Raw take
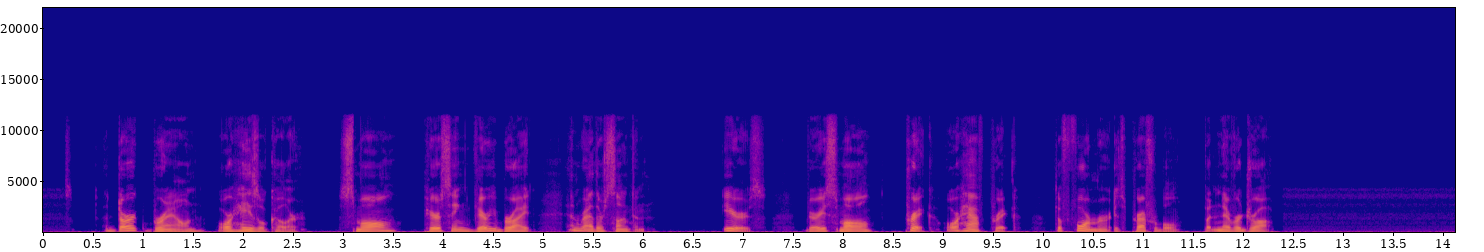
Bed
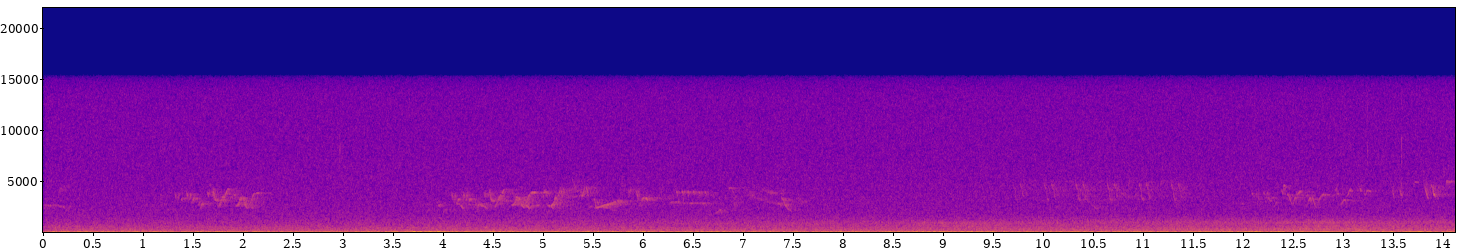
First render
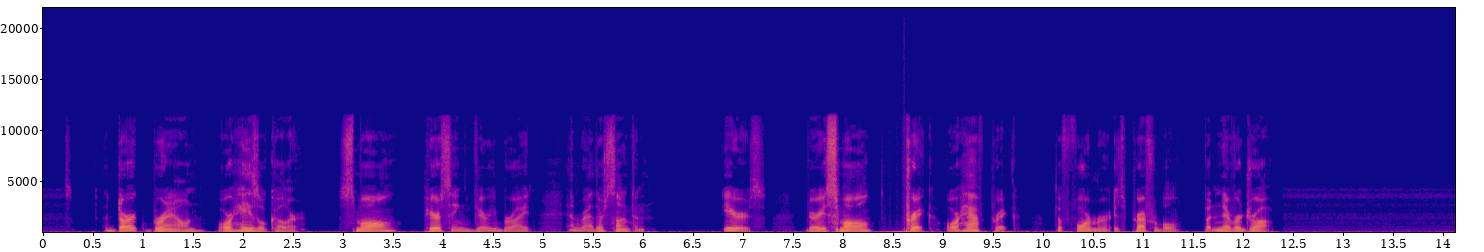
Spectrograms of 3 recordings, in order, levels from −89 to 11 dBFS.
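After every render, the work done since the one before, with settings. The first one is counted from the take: 4.08–5.56 compressor, threshold -28 dBFS; 7.69–8.75 backwards sustainer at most 71 dB/s; 9.41–10.71 ring modulator 51 Hz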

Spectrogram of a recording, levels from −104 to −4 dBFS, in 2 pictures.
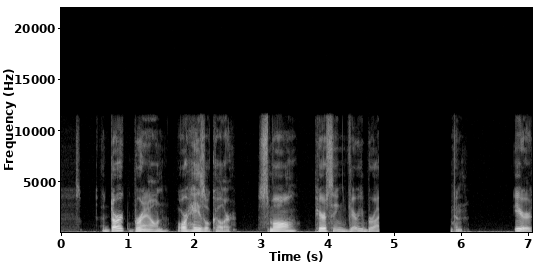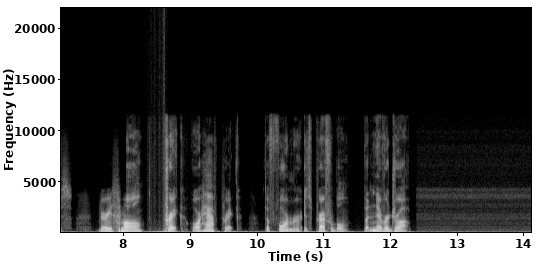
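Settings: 4.77–5.85 mute; 7.06–8.04 LPF 4600 Hz -> 1900 Hz 24 dB/oct; 9.14–9.6 air absorption 110 m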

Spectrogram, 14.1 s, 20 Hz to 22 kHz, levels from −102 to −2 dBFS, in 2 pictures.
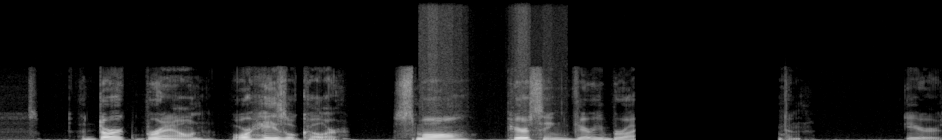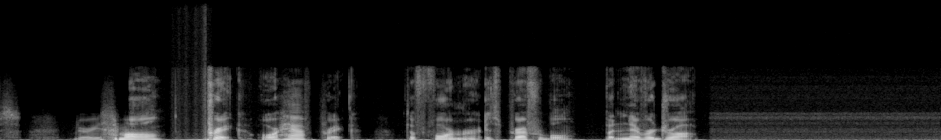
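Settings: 3.15–4.28 block floating point 7-bit; 5.87–7.83 compressor 2:1, threshold -46 dBFS; 10.45–11.71 Butterworth band-stop 860 Hz, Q 6.2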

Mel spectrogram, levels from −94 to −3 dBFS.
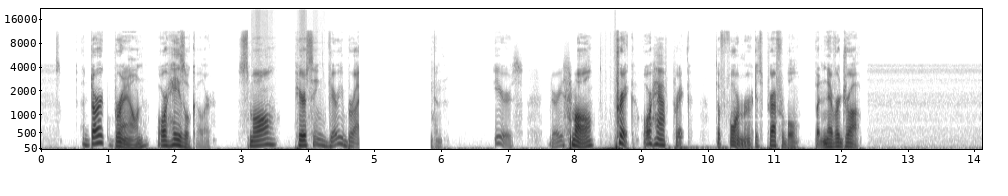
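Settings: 2.31–3.98 fade in equal-power, from -22.5 dB; 4.69–5.87 weighting filter D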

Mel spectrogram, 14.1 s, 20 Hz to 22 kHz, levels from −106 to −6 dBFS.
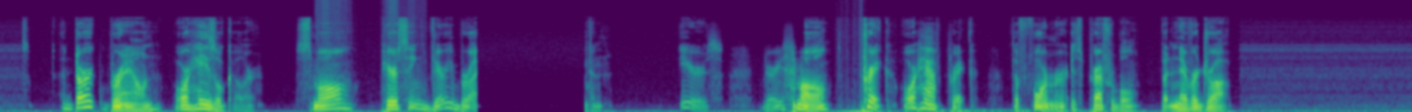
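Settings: bell 240 Hz +7.5 dB 0.28 oct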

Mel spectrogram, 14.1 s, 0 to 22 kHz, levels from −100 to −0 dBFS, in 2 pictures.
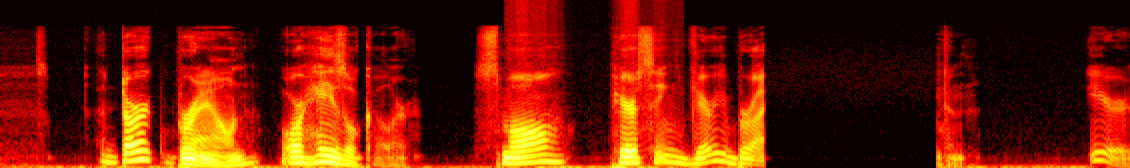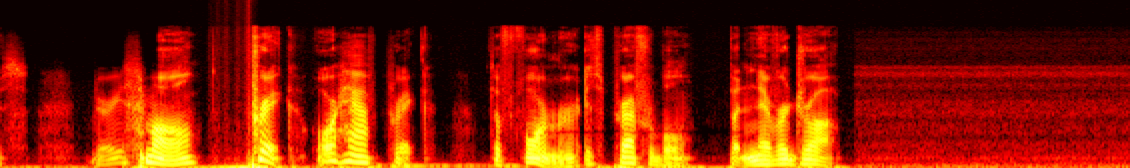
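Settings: gain +8.5 dB; limiter -1 dBFS, peak gain reduction 2 dB

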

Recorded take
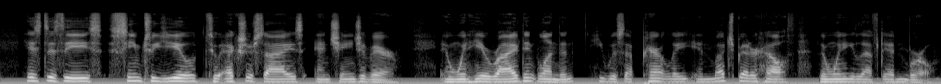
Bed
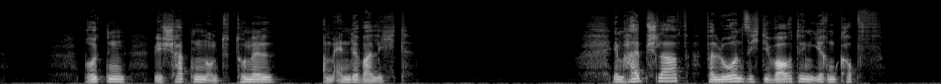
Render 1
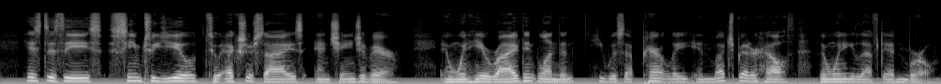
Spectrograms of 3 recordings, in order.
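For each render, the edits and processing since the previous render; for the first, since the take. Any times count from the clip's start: nothing audible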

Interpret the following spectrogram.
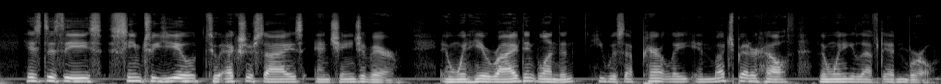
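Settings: notches 50/100/150/200 Hz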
